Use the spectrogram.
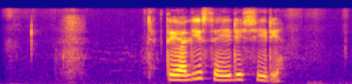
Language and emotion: Russian, neutral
